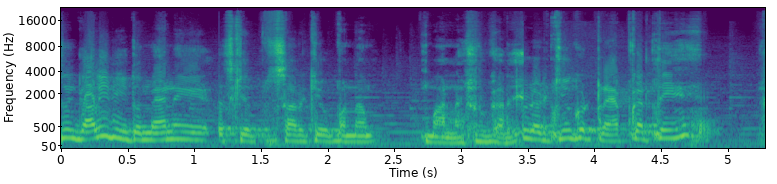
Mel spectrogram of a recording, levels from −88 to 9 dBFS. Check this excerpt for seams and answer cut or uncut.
cut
